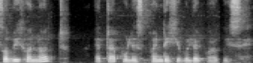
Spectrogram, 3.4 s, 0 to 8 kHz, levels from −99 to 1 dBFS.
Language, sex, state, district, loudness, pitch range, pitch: Assamese, female, Assam, Kamrup Metropolitan, -20 LUFS, 190-215 Hz, 205 Hz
